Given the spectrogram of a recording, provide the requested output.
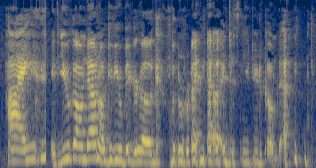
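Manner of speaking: very high, loud, awkward sing-out; hammed-up nervous pleading, laughing through it; acted-out uncomfortable. Greeting an over-excited fan, acted-out discomfort. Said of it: "I get visibly uncomfortable".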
